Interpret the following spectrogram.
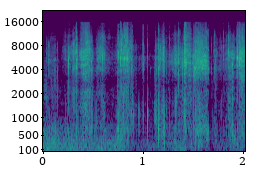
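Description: Foil wrapper of a 2010 Panini Crown Royale football card pack being torn open by hand, a string of short, sharp crinkles and rips.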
